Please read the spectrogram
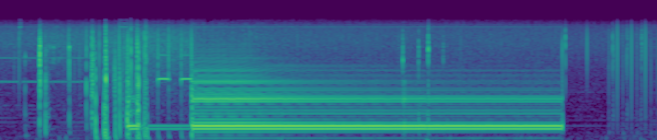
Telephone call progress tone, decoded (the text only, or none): dial tone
